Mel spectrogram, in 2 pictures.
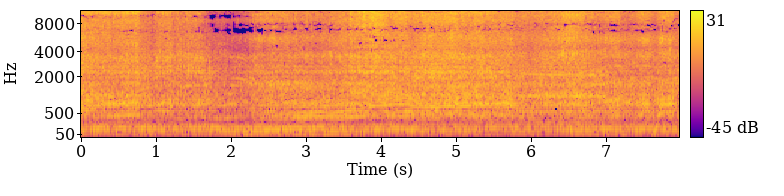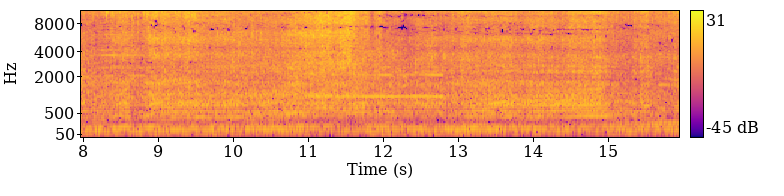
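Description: Several demolition derby cars' engines running and revving together, loud and continuous, their pitch rising and falling as the cars push against each other.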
